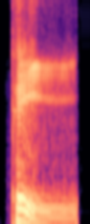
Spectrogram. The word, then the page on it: pea: British English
